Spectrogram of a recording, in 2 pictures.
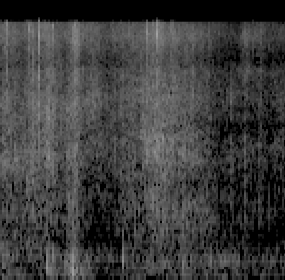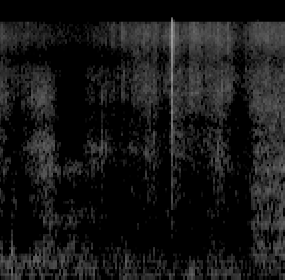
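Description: Dry leaves rustle on the ground as a deer's head is lifted and turned.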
